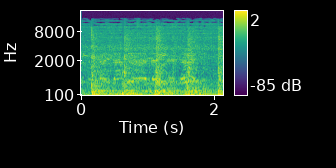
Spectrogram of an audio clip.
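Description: Band march music with a steady drum beat, about two beats a second, played for players marching in step.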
